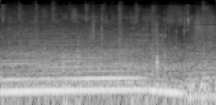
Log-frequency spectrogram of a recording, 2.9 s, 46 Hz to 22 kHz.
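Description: A pro-tuned 2020 Subaru WRX engine drones steadily and close on the road, with a deep, even hum that eases slightly near the end. No voices.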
